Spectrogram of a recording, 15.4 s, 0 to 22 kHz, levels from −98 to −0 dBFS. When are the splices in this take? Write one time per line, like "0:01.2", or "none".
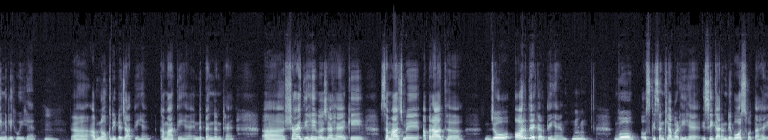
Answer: none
